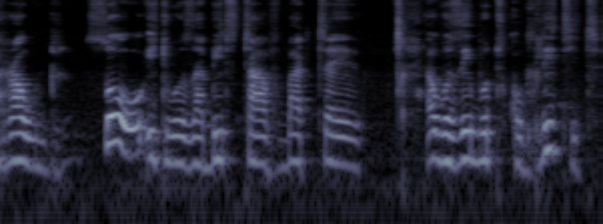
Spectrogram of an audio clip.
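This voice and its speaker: A woman speaks in a somewhat breathy, fairly low voice. Her pace is moderate and her pitch varies in an ordinary way. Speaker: spiritual content creator. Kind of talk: spiritual talk to camera. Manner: halting.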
